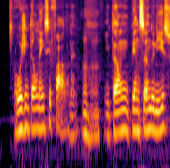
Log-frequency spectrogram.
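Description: A man's voice has a medium pitch and a dark, mellow tone. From southern Brazil (Paraná, born Porto Alegre). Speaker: dentist. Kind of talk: interview.

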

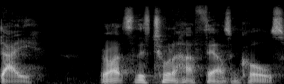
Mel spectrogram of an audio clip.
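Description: Vocal fry runs through a man's voice, which has ordinary pitch variation on a very clean recording with a silent background. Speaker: sales podcast host. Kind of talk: casual chat. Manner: fast.

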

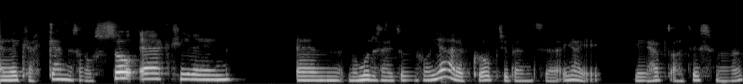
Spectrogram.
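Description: Somewhat breathy, a woman talks fairly slowly at a medium pitch with ordinary pitch variation. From Eindhoven, North Brabant, Netherlands. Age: 20s. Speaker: parliamentary candidate and activist. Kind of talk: interview. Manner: hesitant, many fillers.

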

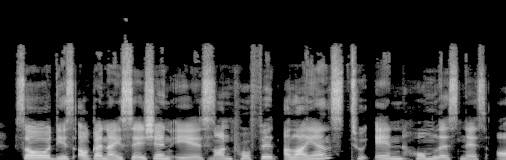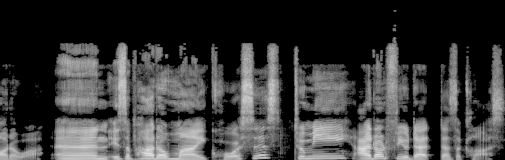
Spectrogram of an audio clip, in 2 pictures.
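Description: A woman's fairly high voice with a Thai accent, fairly slow yet with hardly any pauses, in a very clean recording over a silent background. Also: ordinary pitch variation, dry, close sound with no echo. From Thailand. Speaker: community radio coordinator. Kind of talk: interview testimony.

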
